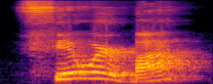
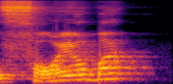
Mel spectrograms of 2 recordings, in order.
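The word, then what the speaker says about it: Weber: Feerba ou Foba, se for pronunciar mais alemão, né? Mas eu vou ficar com Feerbá, que é o jeito que eu vejo a maioria dos sociólogos no Brasil falando.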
